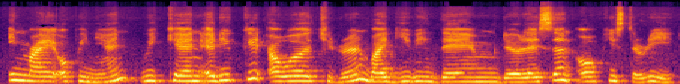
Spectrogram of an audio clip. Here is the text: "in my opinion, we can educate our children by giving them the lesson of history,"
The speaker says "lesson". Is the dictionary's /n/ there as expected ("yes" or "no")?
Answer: yes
